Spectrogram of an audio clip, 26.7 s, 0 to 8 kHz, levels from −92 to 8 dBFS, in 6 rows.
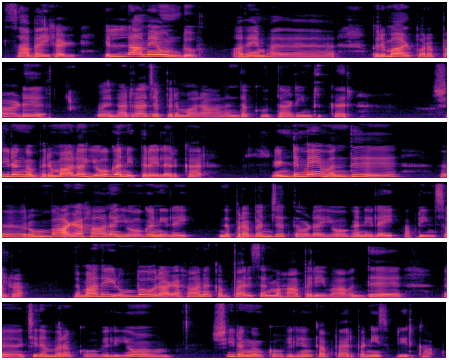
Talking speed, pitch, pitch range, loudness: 95 wpm, 200 Hz, 190-220 Hz, -20 LUFS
